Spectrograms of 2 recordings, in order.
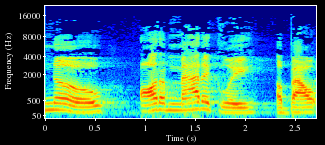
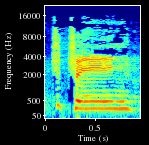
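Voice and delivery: bright jackpot cry, higher and louder; playful "Cha-ching!" after the gambling joke; cash register cha-ching; 8 semitones higher, 6 dB louder than usual. Pretend. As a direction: sing out the sound of winning money.

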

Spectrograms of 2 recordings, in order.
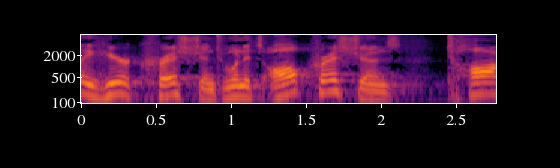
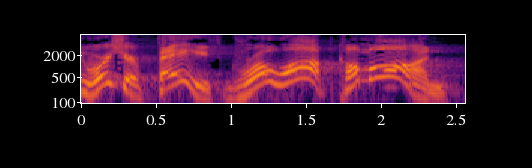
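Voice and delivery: much higher, louder exasperated scold; 13 semitones higher, 5 dB louder, slower than usual. Shown as a demonstration. Pastor showing how Jesus does not sound, high loud scold. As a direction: bark it like an impatient coach. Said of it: "not asking like it sounds like me".

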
